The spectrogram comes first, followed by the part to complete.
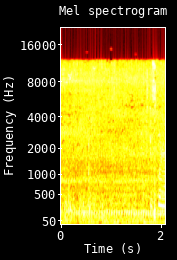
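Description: Vehicle engine running steadily at low revs, heard from inside a vehicle as a low pulsing hum. A short click comes near the end.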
